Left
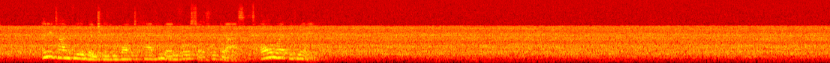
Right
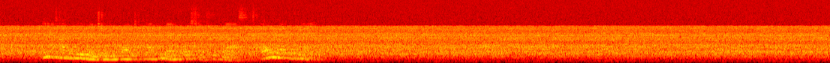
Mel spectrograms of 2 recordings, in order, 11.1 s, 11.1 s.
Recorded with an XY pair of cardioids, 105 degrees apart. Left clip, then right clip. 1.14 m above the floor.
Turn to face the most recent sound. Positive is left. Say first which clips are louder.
# left 6 dB
turn(degrees=55)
